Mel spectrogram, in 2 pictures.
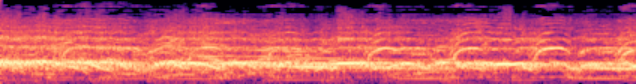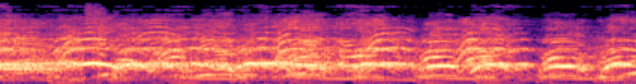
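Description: A group of Asmat men singing and calling in quick, rhythmic bursts over a held note, with a steady low beat about twice a second from tifa hand drums.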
